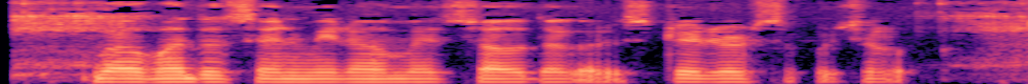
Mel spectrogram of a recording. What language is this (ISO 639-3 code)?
ben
